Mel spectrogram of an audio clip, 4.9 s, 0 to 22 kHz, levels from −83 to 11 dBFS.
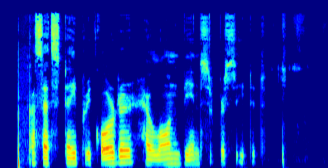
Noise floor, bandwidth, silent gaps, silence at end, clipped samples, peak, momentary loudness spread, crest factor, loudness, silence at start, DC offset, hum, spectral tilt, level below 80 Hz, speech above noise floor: -60 dBFS; 16 kHz; none; 1.3 s; under 0.1%; -2 dBFS; 14 LU; 20 dB; -19 LUFS; 0.45 s; under 0.1%; none; -4 dB/octave; -46 dBFS; 40 dB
